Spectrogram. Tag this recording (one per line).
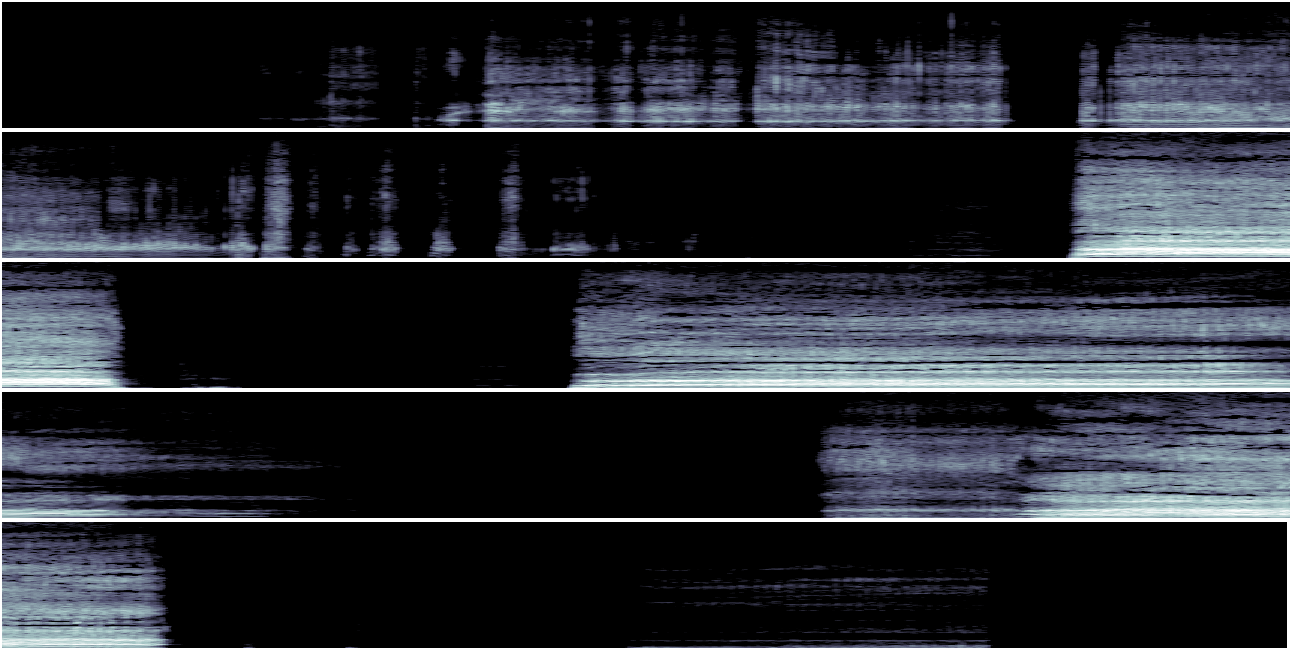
beast
creature
horror
monster
roar
undead
zombie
